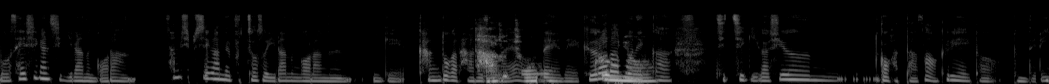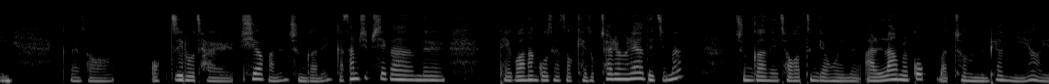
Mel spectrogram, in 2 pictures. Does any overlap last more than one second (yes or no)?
yes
